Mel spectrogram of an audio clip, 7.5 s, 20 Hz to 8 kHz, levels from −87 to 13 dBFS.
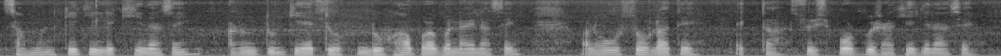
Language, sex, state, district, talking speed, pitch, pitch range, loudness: Nagamese, male, Nagaland, Dimapur, 190 wpm, 110 Hz, 105-120 Hz, -19 LUFS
